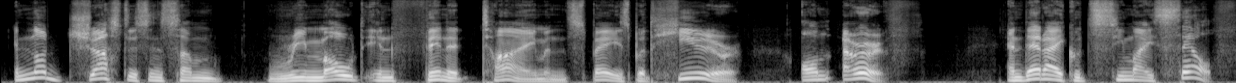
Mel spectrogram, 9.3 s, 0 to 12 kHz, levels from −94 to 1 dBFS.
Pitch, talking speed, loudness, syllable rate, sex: 135 Hz, 130 wpm, -18 LUFS, 3.9 syllables/s, male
